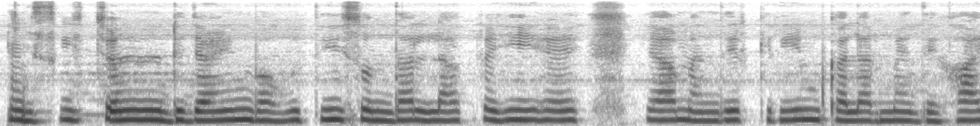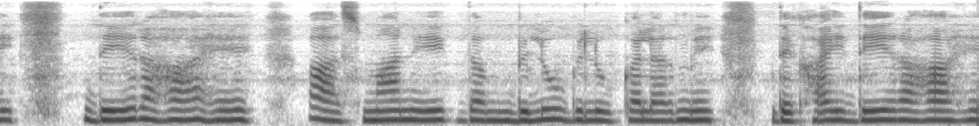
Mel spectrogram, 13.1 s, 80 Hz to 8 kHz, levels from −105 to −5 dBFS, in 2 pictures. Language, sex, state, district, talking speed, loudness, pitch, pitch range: Hindi, female, Maharashtra, Chandrapur, 135 wpm, -37 LUFS, 220 Hz, 215-225 Hz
